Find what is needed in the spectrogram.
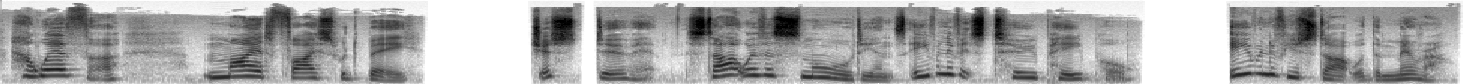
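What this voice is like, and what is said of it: Essex English accent. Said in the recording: “my Essex accent”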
